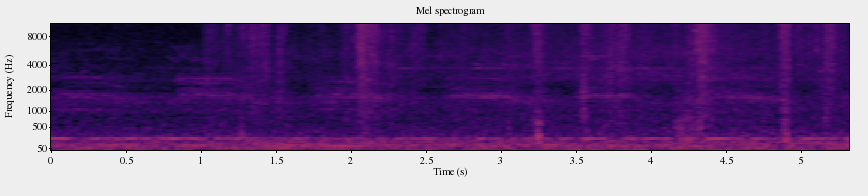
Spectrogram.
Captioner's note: footsteps pattering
